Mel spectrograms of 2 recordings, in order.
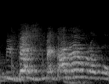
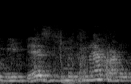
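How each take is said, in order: First: Higher pitched, at the end of his rope; exasperated plea. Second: Said in the usual way. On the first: Acted. Priest begging Maria not to test his nerves, higher exasperated plea. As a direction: let it crack up high in exasperation.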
